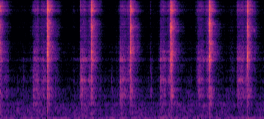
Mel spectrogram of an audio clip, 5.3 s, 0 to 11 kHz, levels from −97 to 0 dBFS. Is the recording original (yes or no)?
no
